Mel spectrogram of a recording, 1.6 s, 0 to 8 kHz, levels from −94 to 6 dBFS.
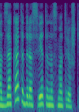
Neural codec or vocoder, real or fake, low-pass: none; real; 7.2 kHz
